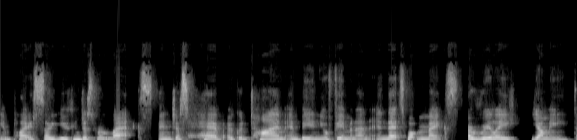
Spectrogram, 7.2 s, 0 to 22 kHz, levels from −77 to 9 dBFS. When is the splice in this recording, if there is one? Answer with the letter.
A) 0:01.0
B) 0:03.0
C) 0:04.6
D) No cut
D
